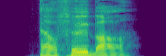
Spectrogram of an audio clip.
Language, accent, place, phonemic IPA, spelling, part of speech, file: German, Germany, Berlin, /ɛɐ̯ˈfʏlbaːɐ̯/, erfüllbar, adjective, De-erfüllbar.ogg
- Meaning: feasible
